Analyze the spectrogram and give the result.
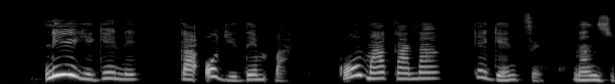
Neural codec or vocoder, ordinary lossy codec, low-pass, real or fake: none; none; none; real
